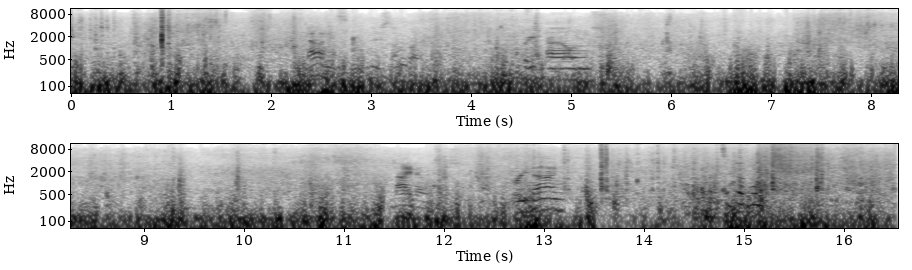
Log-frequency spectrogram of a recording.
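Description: Wind buffeting the microphone in a steady low rumble, with a few brief muffled voice fragments.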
